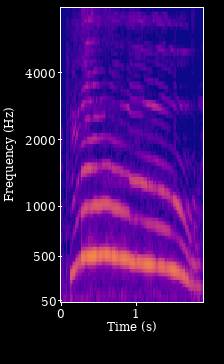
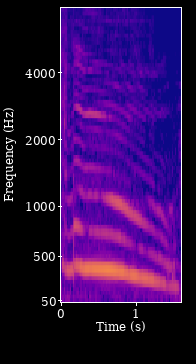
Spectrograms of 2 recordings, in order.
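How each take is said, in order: First: High, loud mooing; cow moo. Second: Loud mooing moo; cow moo. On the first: Acted. Teacher voicing the cows for a child, loud moo. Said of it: "They say". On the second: Shown as a demonstration. Teacher inviting the child to moo, loud moo. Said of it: "Can you say".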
